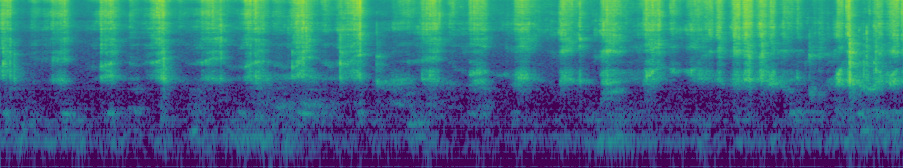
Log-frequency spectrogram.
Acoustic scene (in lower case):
restroom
